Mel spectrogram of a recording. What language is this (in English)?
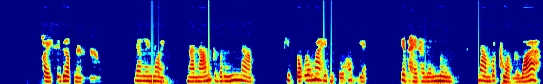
Thai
